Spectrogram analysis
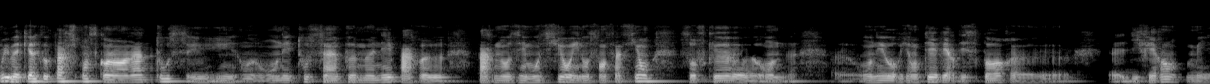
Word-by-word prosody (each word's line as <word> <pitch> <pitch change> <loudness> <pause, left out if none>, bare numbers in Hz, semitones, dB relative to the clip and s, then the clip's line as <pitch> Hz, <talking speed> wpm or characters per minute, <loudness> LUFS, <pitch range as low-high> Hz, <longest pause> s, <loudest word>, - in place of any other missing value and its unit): Oui, 165 +2 +8
bah 115 - +8
quelque 130 +2 +6
part 140 +2 +4
je 140 - -4
pense 135 +1 0
qu'on - - +5
en 100 -1 +9
a 110 0 +5
tous 135 +5 -3
une 90 +1 -5
une 90 +1 -7
on 90 - -8 0.2
on 95 - -5
est 95 -1 -5
tous 120 -1 -7
un 95 -1 +4
peu 105 +3 -3
menés 100 +2 -1
par, 90 -5 +2
heu, 80 -1 -1 0.3
par - - +3
nos 90 0 -1
émotions 95 +4 -1
et 100 - -1
nos 95 0 -2
sensations. 145 +7 0 0.3
Sauf 100 - -3
qu'on, 85 -3 -1
heu, - - -11 0.6
on 90 +1 -4
est 95 - -1
orientés 95 +3 0
vers - - +1
des 85 - -6
sports, 95 +2 -1
heu 75 -1 -9 0.4
heu, - - -6
différents 115 -2 -4
mais 80 -1 -9
95 Hz, 200 wpm, -22 LUFS, 90-115 Hz, 0.6 s, en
